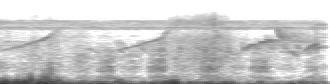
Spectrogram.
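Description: A bird giving three short rising whistled notes, evenly spaced, over a steady high insect drone and a low rumble.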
